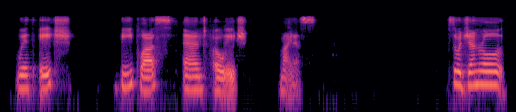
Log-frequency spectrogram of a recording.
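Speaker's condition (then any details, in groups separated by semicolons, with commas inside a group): No condition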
